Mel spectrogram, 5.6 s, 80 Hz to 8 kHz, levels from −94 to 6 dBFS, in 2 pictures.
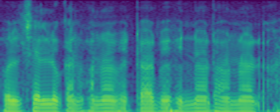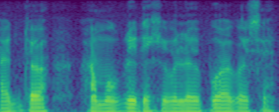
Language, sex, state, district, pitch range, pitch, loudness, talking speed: Assamese, male, Assam, Sonitpur, 95-100 Hz, 95 Hz, -17 LUFS, 105 wpm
